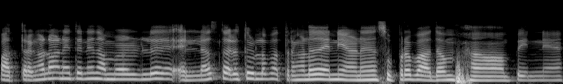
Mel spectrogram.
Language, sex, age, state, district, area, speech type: Malayalam, female, 45-60, Kerala, Kozhikode, urban, spontaneous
